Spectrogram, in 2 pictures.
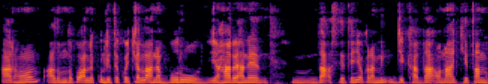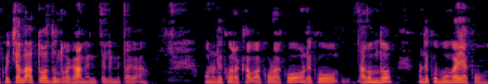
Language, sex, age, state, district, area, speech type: Santali, female, 60+, Odisha, Mayurbhanj, rural, spontaneous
